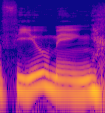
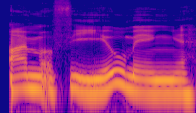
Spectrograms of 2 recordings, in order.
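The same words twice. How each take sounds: First: A touch louder, ironic fuming; mock fuming. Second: Very slow, drawn-out fuming through a laugh; laughing mock fury. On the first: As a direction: punch the word as a joke. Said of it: "I'm, uh, fuming". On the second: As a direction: laugh while faking rage.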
